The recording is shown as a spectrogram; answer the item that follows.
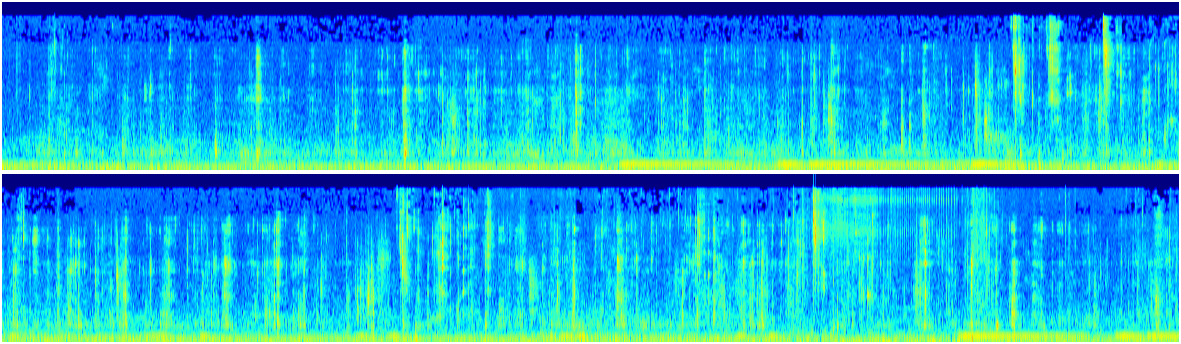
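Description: A person chewing soft bread close to a microphone, with wet mouth clicks and small crackles of crust throughout, over a steady low hum.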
